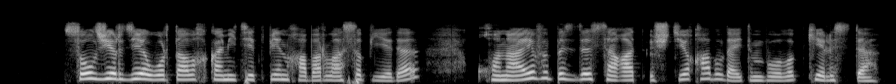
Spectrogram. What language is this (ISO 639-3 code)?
kaz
